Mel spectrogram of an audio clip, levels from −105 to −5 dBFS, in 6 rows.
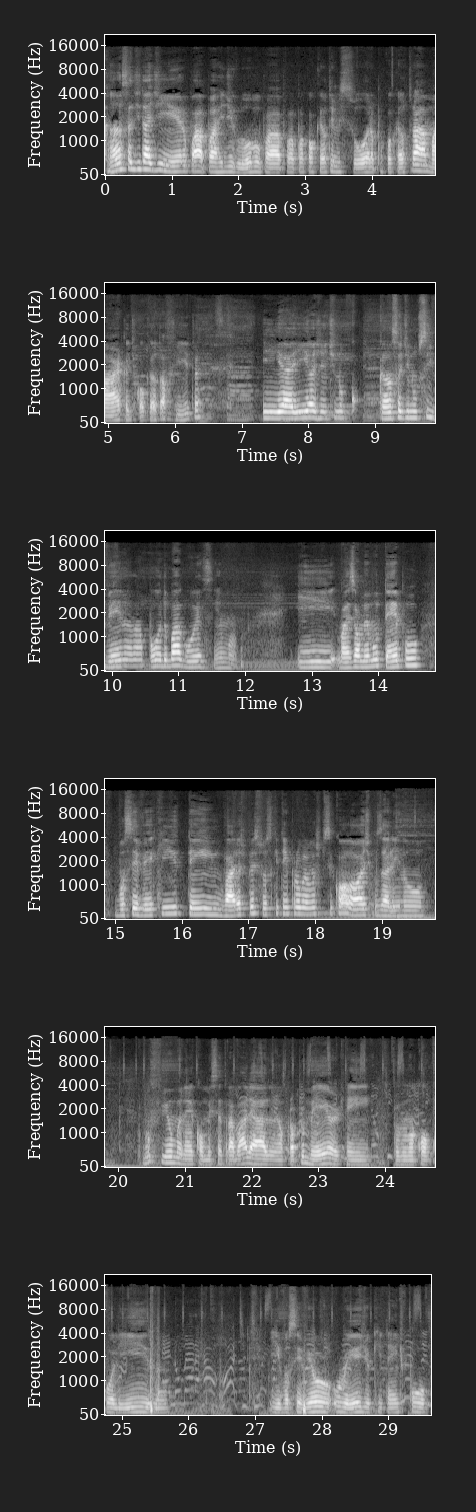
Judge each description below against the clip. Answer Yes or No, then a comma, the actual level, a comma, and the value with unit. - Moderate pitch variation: No, wide, 6.0 semitones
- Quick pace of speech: No, average, 160 wpm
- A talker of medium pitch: Yes, medium, 145 Hz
